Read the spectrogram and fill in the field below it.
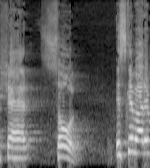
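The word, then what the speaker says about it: Seoul: सोल इसके spelling सियोल के ही है। लेकिन लफज़ सोल है।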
